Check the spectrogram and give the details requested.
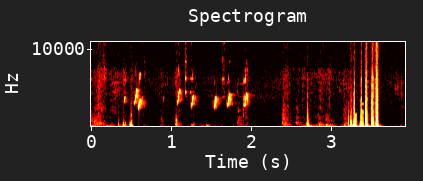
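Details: A handful of short, high, falling peeps from day-old lavender Ameraucana chicks, separated by soft taps, followed by a loud cluster of knocking and rustling.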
